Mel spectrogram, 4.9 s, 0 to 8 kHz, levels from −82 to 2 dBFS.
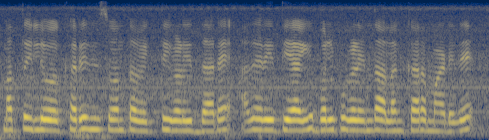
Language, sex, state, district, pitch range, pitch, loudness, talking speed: Kannada, female, Karnataka, Koppal, 210-230 Hz, 220 Hz, -15 LUFS, 145 wpm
